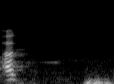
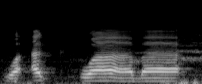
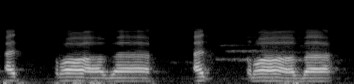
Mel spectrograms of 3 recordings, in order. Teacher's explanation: کاف اور تا، تو اس میں تو ہمس بھی ہے لیکن شدت بھی ہے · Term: شدت حمز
